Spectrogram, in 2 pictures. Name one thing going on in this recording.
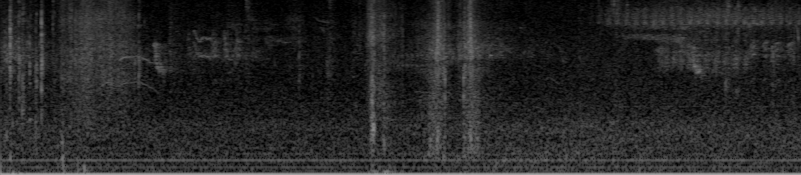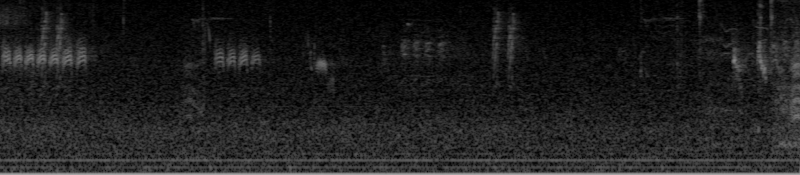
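Leaves and undergrowth rustle softly as someone crawls.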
